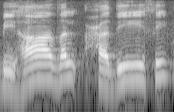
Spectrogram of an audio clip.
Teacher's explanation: بہذا الحدیثی، ہذا میں ذال پر زبر ہے، اس سے الحدیثی کی لام ساکن کے ساتھ ملائیں گے. درمیان میں سے الف یعنی حمزہ کو حذف کریں گے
